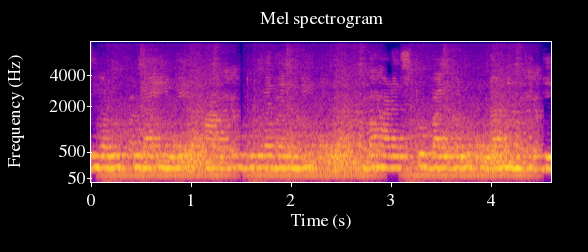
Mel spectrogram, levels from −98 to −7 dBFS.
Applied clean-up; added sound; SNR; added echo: none; Microwave oven; 4 dB; reverberation time 0.6 s.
